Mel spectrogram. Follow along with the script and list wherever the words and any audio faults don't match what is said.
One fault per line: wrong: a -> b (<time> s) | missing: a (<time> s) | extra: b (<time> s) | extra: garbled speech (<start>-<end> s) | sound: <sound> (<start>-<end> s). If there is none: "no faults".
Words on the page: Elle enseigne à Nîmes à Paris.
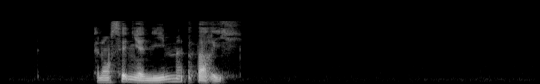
no faults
